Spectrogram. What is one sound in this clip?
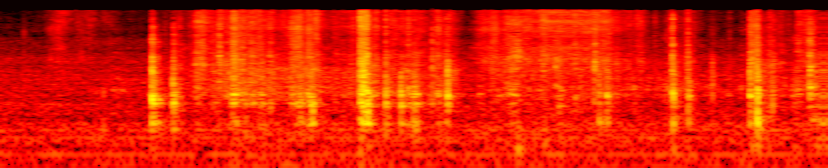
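A small knife blade scrapes lightly along thin wood.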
